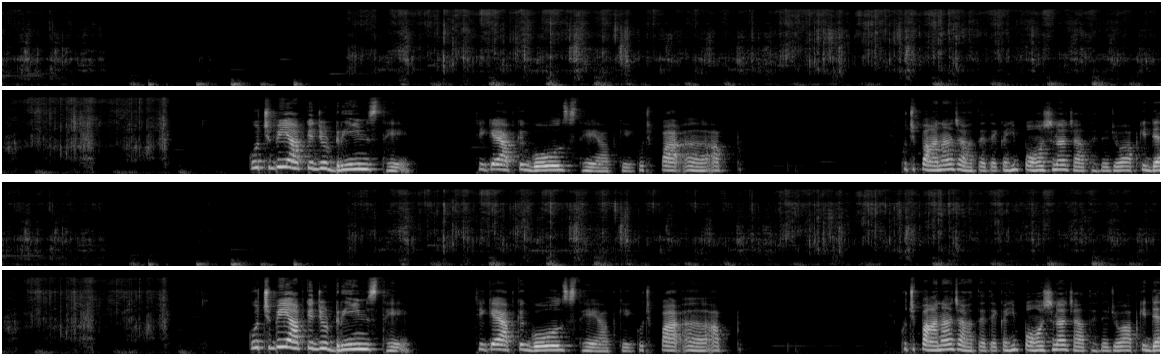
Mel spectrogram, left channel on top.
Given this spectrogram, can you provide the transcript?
कुछ भी आपके जो ड्रीम्स थे, ठीक है, आपके गोल्स थे, आपके आप कुछ पाना चाहते थे, कहीं पहुंचना चाहते थे, जो आपकी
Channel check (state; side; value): normal; both; correlation 0.76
